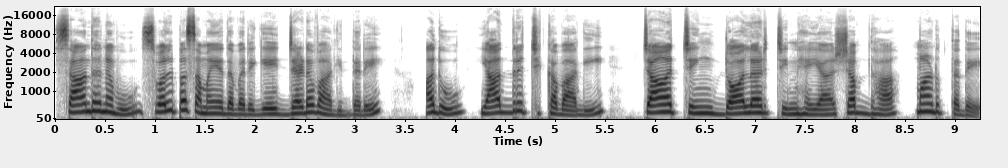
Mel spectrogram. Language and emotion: Kannada, neutral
